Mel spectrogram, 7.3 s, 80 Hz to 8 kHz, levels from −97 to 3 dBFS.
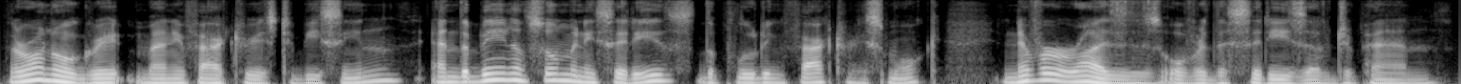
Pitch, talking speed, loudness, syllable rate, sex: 120 Hz, 215 wpm, -19 LUFS, 6.6 syllables/s, male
